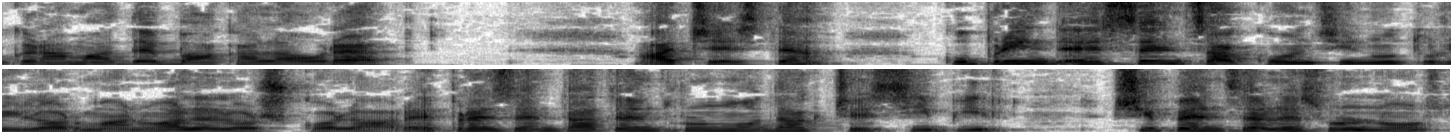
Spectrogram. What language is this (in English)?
Romanian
